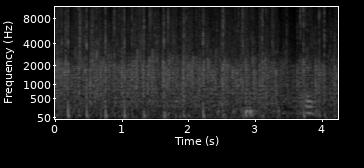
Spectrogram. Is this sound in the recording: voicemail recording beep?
no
